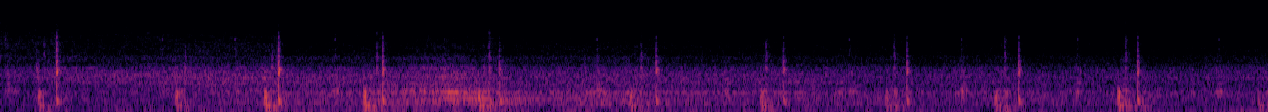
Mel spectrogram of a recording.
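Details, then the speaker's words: Motorcycle carburetors after adjusting throttle cable adjuster barrels: each throttle snap closes with one crisp clack instead of a double clack, over passing traffic; slides now close in sync. "it is the clack is there in unison you can hear there's just one clack if you can hear over the traffic going by"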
